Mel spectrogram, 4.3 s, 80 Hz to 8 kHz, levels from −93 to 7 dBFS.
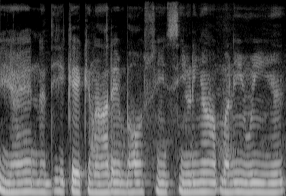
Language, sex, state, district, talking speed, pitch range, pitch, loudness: Hindi, male, Uttar Pradesh, Varanasi, 140 wpm, 140-145 Hz, 140 Hz, -23 LUFS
